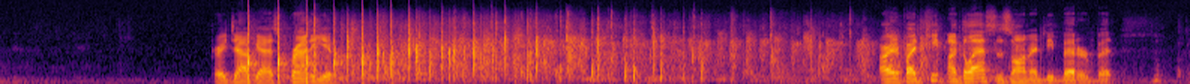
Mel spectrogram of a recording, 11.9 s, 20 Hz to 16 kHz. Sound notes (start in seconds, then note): 5.8 applause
